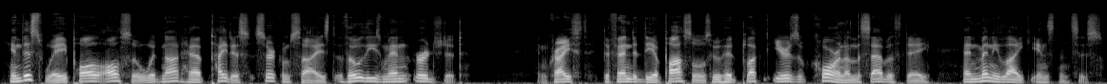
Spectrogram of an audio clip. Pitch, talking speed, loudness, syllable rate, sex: 115 Hz, 185 wpm, -18 LUFS, 5.2 syllables/s, male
